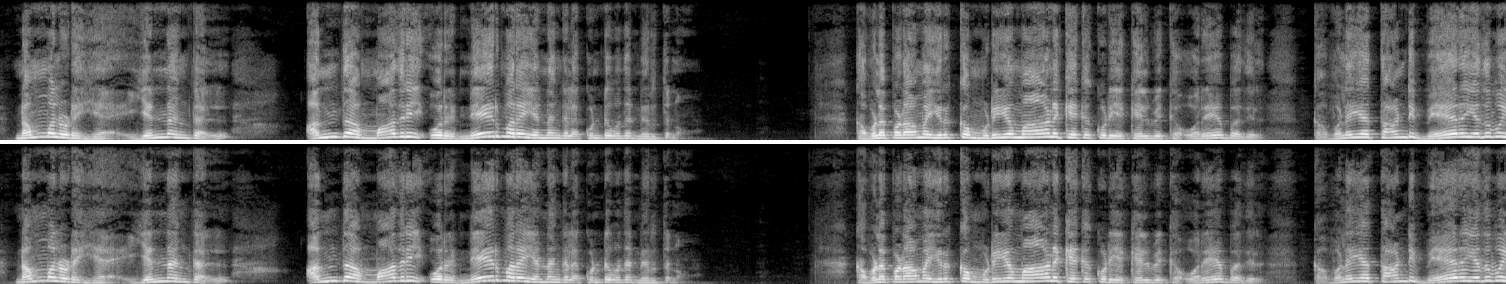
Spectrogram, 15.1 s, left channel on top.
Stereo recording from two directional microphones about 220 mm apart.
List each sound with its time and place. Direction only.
0.2 s speech: 50° left (ahead or behind)
8.3 s a sound: 50° left (ahead or behind)
8.7 s speech: 50° left (ahead or behind)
